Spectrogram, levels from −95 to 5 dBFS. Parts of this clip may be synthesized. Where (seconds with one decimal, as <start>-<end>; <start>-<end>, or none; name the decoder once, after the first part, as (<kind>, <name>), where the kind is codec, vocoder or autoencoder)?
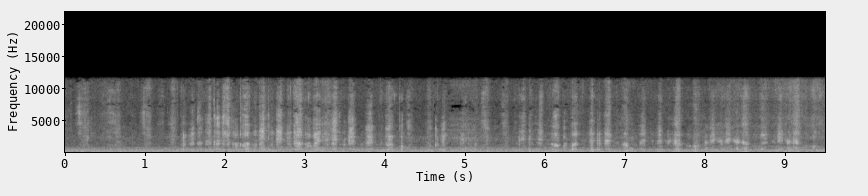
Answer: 7.5-9.5 (codec, HILCodec)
